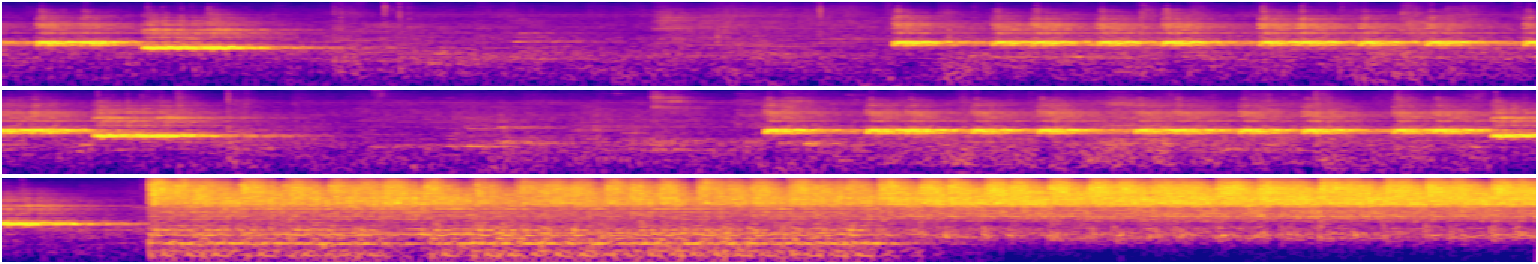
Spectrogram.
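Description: Lion dance percussion: for the first two-thirds, sparse strikes under a ringing tone that holds for about five seconds and then drops a step in pitch, three times over. About two-thirds through, the full drum, gong and cymbal ensemble comes in suddenly and plays loudly and steadily.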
